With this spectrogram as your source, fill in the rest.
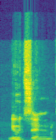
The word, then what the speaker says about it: Knutson: Or David Knutson. He doesn't pronounce the K, but at least the last name was spelled correctly. But he just didn't pronounce the K, which is fine. It's acceptable.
